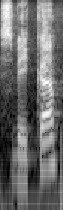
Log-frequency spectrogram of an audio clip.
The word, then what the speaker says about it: sveika: Надо обратить внимание на то, что нужно, что ударение в конце слова свейка, свейки в этих двух словах.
